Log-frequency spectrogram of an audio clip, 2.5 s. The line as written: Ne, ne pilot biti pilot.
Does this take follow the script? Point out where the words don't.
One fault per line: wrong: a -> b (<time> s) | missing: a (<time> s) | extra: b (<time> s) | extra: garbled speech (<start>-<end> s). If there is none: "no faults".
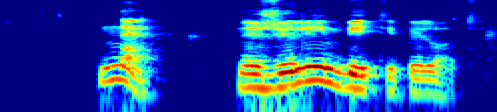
wrong: pilot -> želim (1.3 s)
